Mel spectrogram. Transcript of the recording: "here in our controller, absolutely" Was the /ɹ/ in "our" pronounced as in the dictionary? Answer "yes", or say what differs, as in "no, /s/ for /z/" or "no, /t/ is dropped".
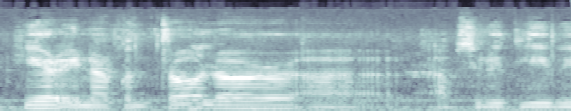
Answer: no, /w/ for /ɹ/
